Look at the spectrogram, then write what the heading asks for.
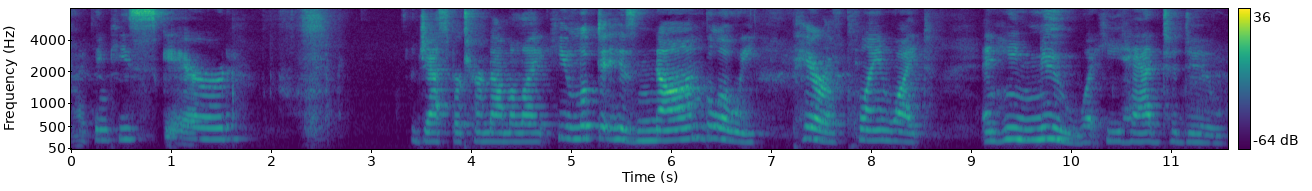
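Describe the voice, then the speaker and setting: A woman reading a children's picture book aloud in an expressive, dramatic way, putting questions to young listeners. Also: medium pitch, slow, far from the mic. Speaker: storybook reader. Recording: roomy echo, off the mic.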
